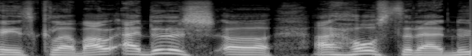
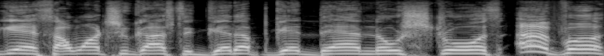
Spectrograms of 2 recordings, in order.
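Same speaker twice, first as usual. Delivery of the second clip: imitated voice, higher pitch; 4 semitones higher, 3 dB louder than usual. Retelling what a guy from Queens said at the show: imitating a guy from Queens. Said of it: "And he was talking like that".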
